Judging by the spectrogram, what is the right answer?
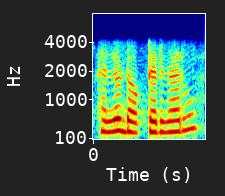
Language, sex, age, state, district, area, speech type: Telugu, female, 18-30, Telangana, Medak, urban, conversation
